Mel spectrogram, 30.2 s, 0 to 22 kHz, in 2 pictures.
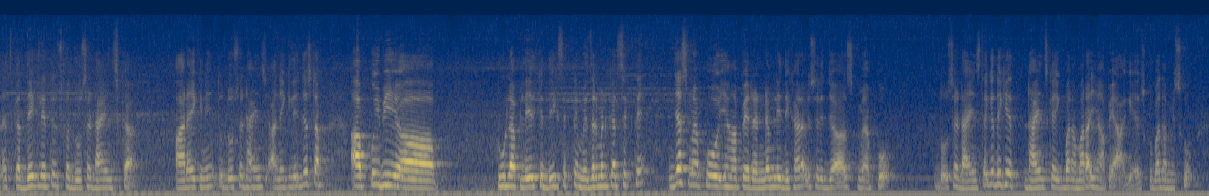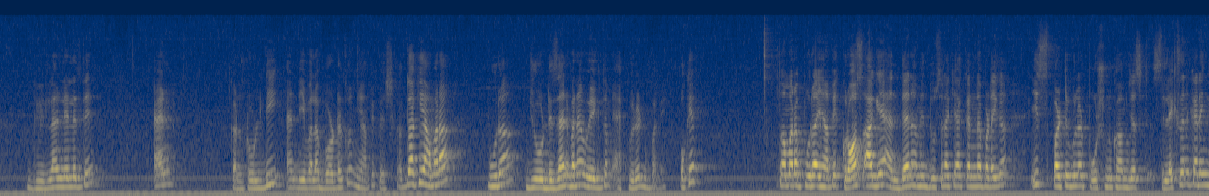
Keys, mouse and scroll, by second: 0.2 m, 0.9-3.7 drag, 1.0 ctrl+e, 8.0 F8, 10.1-15.2 drag, 15.2-17.1 drag, 17.1 v, 17.9 ctrl+d, 18.4 click, 19.6 ctrl+space, 19.9 ctrl+click, 20.2 ctrl+space, 21.0 ctrl+space, 22.6 ctrl+click, 22.9 ctrl+space, 25.9 space, 26.1 ctrl+click, 27.6 m, 28.4 click, 29.5 space.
